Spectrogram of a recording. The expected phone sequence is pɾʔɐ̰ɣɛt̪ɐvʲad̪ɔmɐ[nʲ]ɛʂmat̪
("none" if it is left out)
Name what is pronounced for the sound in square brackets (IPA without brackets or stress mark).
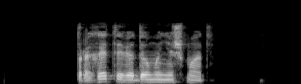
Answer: nʲ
